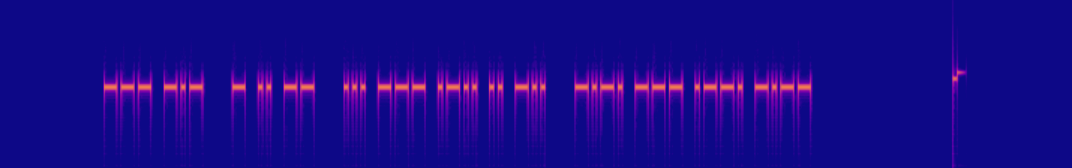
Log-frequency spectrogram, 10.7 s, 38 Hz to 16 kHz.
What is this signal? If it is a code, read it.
Morse code, heard as a keyed tone, about 28 wpm, 700 Hz. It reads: OK TIM SOLID COPY
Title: Practice QSO - Exchange 3 - More Info - 28wpm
